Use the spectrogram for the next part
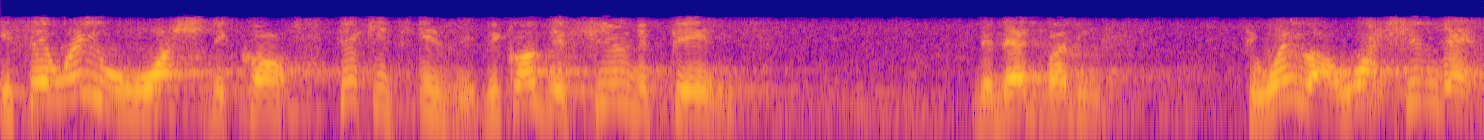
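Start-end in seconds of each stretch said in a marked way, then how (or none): none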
